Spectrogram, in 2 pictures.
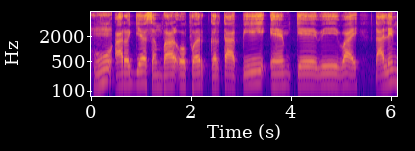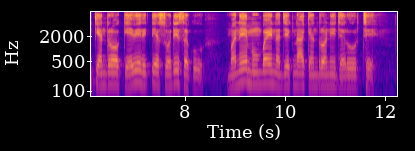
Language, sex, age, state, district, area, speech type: Gujarati, male, 18-30, Gujarat, Surat, rural, read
